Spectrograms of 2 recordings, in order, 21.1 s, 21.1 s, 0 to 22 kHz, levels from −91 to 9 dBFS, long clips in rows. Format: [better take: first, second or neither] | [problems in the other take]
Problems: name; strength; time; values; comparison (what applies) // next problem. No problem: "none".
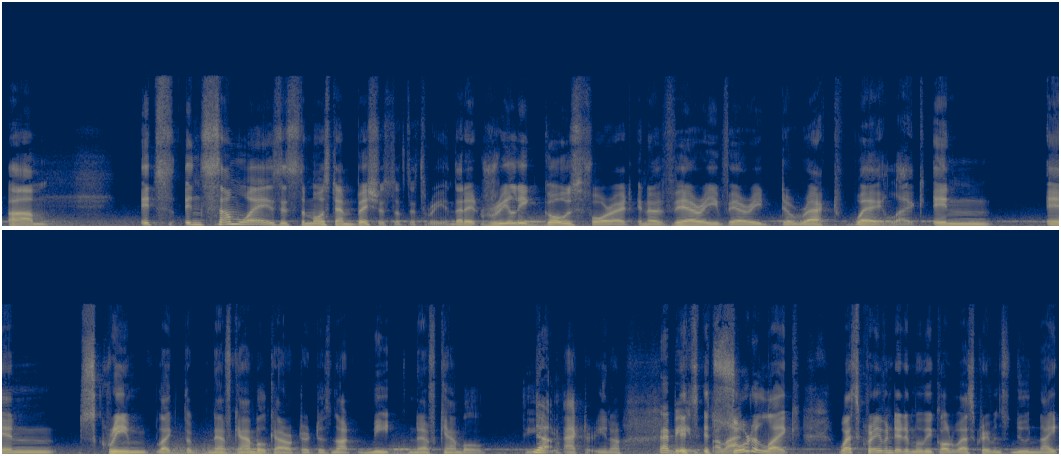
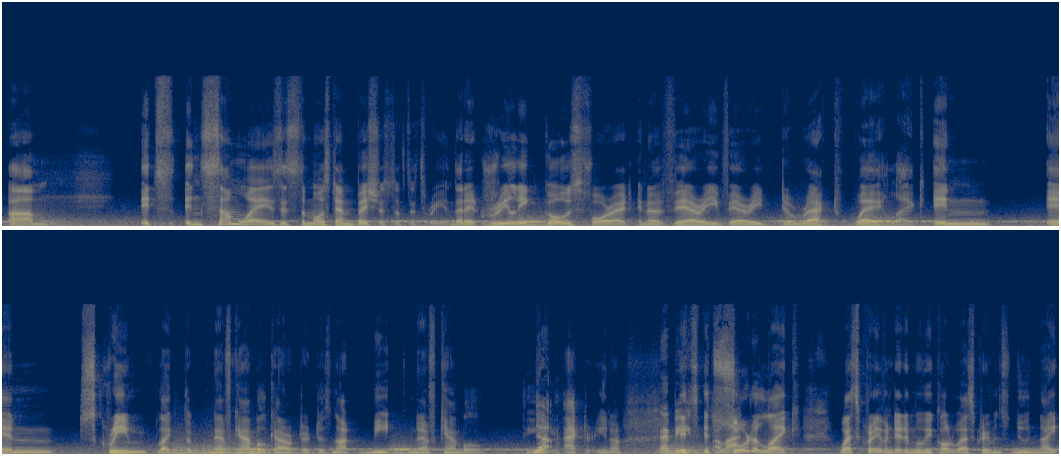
first | wind noise on the microphone; heavy; 9 dB below the speech; occasional gusts in the first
